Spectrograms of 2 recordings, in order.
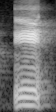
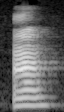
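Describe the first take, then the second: First: The vowel sounds like a nasal 'eh'. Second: The vowel sounds like a nasal 'un'. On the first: The speaker calls it wrong. "It's not eh" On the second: The speaker calls it right. "it's un"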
